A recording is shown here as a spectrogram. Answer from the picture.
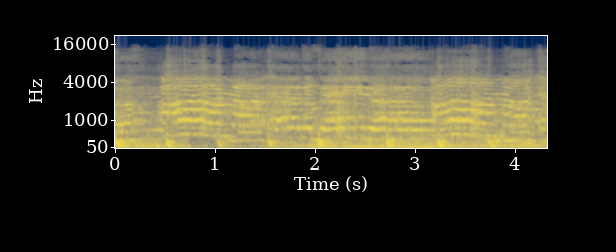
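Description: Pop song sung live by a female singer over a backing beat, with a deep kick drum that drops in pitch about twice a second, heard through the stage loudspeakers.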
